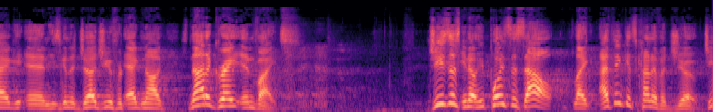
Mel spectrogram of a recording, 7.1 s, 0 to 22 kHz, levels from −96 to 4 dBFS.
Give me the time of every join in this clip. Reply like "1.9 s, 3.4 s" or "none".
1.2 s, 3.3 s, 4.6 s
